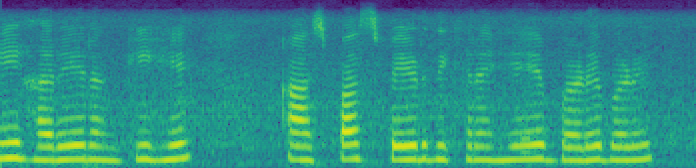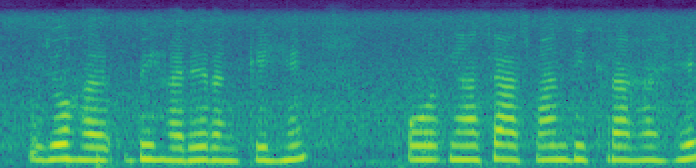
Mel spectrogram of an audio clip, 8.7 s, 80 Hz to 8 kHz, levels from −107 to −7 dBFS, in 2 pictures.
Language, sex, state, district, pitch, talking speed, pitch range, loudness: Hindi, female, Maharashtra, Aurangabad, 235 Hz, 180 wpm, 225-240 Hz, -19 LUFS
